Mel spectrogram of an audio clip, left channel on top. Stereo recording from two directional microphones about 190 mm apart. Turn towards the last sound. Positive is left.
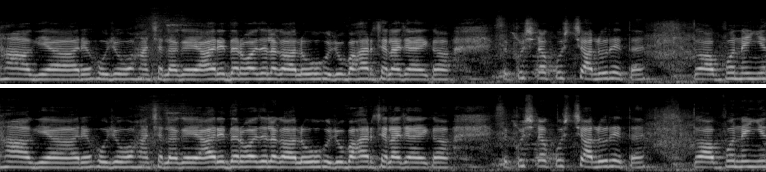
turn(degrees=-5)  # may be behind; listen again after turning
